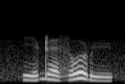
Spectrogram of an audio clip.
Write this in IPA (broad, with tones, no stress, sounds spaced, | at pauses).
i˨˩˦ ɖ ɛ˧˩ z o˧˥˧ ɽ y˩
